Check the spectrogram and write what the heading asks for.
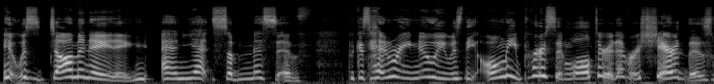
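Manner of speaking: high, giggly reading voice; laughing while reading. Real, not acted. Reading the fic aloud, still giggling. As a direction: push the words out through laughter.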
